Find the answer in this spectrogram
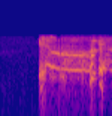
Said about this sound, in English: Of course I have to start coughing on the show. Don't die on me. I'm doing okay.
